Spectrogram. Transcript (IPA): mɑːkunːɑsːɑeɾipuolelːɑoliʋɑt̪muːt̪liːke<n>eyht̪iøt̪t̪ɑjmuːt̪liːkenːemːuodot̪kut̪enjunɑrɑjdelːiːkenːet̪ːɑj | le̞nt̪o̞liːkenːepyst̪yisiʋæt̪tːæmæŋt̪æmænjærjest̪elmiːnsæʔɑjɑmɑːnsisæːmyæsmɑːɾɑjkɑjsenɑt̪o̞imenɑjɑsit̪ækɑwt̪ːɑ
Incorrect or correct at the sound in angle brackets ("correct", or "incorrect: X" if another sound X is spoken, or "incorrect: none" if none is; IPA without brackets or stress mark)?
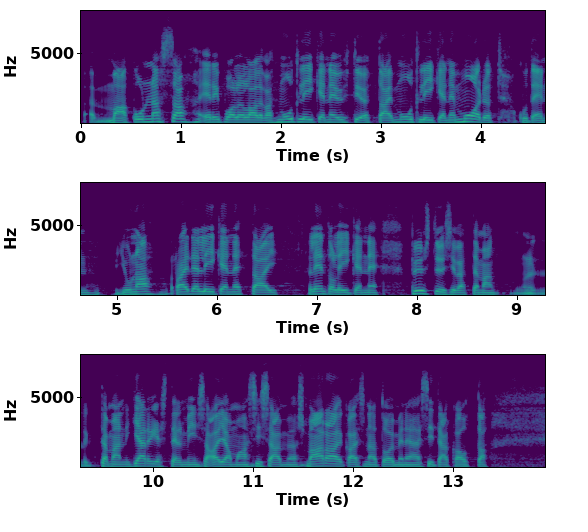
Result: incorrect: nː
